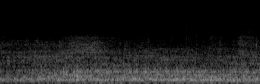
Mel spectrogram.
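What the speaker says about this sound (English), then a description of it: "The helicopter's moving off." Helicopter moving away above the Hollywood Sign in California, a steady low rotor and engine drone that stays fairly faint and even throughout, with no talk.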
